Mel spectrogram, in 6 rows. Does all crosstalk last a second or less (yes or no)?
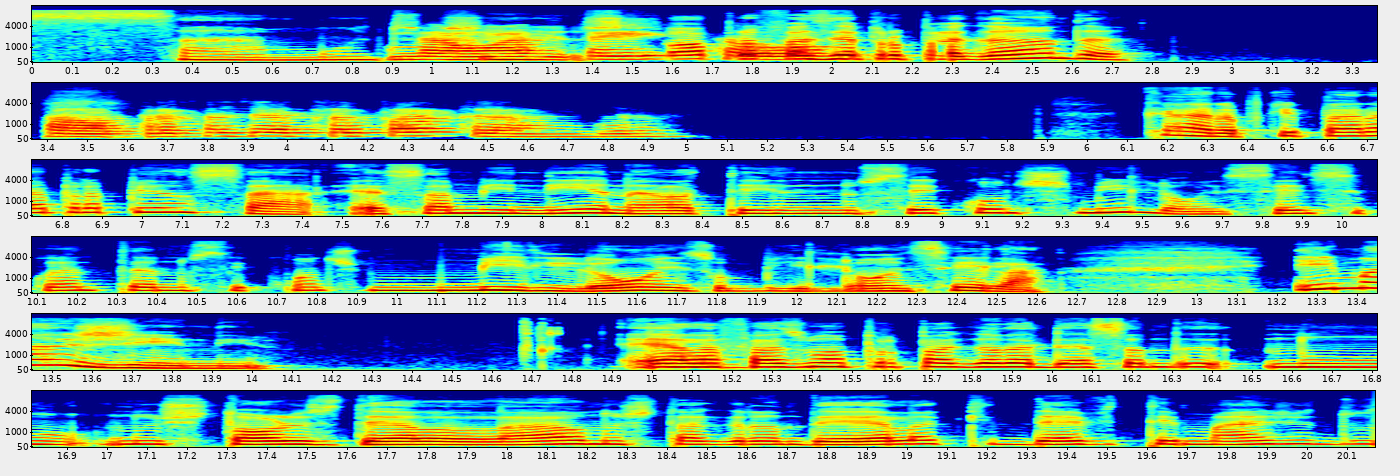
no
